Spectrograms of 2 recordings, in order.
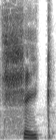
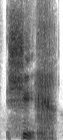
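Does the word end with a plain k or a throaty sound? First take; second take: plain k; throaty. First: The word ends with a plain k sound. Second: The word ends with a throaty guttural sound. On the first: The speaker calls it wrong. "it's not sheikh" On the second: The speaker calls it right. "in the Arabic accent, it's sheikh"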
